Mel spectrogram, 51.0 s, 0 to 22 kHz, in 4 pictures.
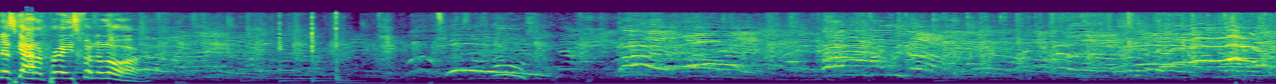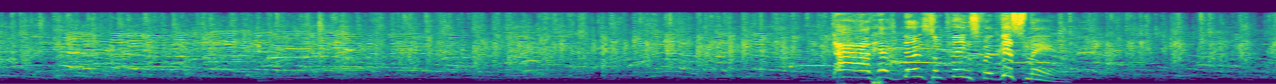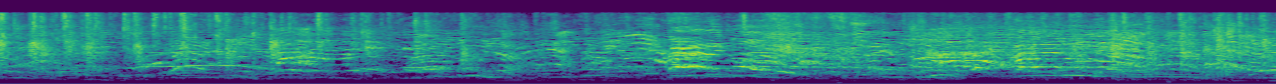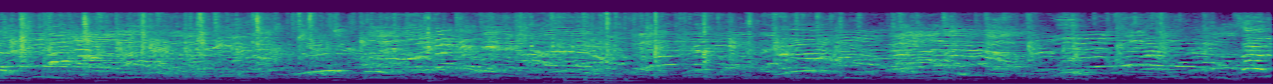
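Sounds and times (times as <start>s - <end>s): people calling out overlapping: 21.1s - 23.5s.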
